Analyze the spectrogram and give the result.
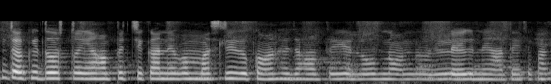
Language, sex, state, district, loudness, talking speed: Hindi, female, Chhattisgarh, Raigarh, -18 LUFS, 205 wpm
